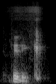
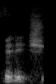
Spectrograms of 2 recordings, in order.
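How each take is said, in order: First: The word ends in a hard 'k' sound. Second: The word ends in a soft 'ch' sound. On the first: The speaker calls it right. "you pronounce it Fig Fiddick" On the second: The speaker calls it wrong. "You don't pronounce it Fiddich"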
